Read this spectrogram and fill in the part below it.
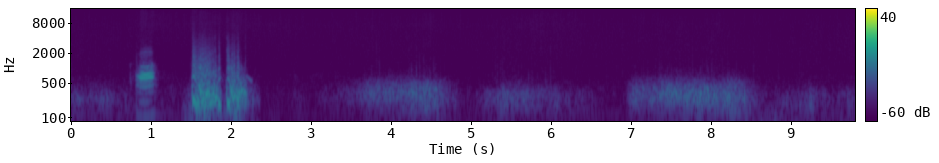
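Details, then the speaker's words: Normal breath sounds heard through a stethoscope over the lungs: soft, low, even rustling breaths with no added sounds, in a patient awaiting heart surgery, with no pneumonia; 1955 recording. "patient has no pneumonia, and the breath sounds over the lung are normal."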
